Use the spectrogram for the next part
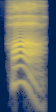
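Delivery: short sinister laugh; a quick scornful ha; gloating laugh. Acted.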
